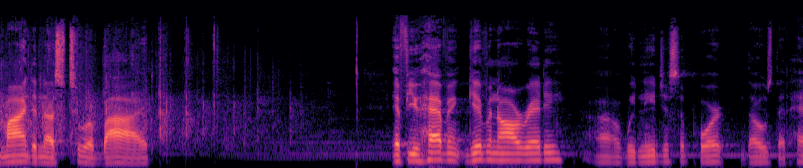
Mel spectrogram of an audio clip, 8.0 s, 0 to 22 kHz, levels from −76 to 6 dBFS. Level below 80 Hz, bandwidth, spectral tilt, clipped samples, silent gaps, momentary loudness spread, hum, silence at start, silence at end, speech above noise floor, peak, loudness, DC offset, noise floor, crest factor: -60 dBFS; 16 kHz; -3.5 dB/octave; under 0.1%; none; 22 LU; none; 0 s; 0 s; 31 dB; -2 dBFS; -21 LUFS; under 0.1%; -52 dBFS; 22 dB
